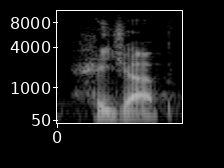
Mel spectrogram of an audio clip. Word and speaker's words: hijab: otel or Alo but this is an Arabic word so we're Muslims we have to say hijab secondly it is permissible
